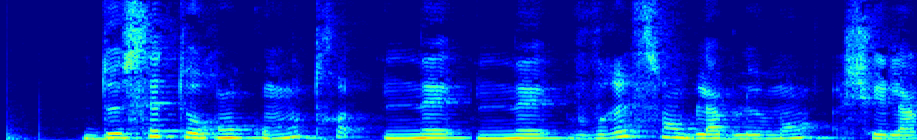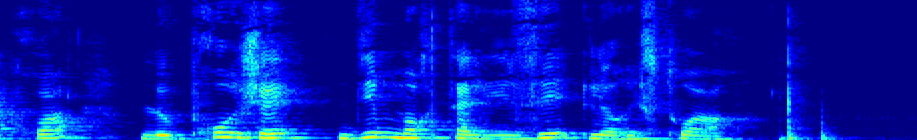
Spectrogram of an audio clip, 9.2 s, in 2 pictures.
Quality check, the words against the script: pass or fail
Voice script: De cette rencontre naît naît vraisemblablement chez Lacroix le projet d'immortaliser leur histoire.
pass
